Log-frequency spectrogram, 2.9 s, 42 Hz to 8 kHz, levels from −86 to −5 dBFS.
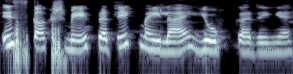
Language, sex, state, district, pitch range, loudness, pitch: Hindi, female, Uttar Pradesh, Varanasi, 200-295 Hz, -15 LUFS, 235 Hz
